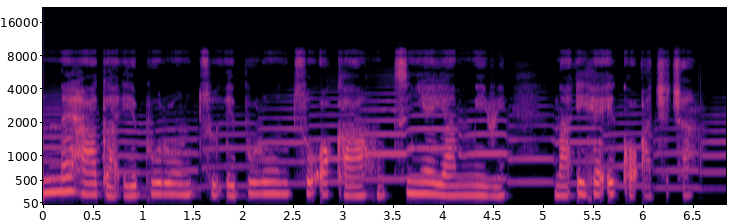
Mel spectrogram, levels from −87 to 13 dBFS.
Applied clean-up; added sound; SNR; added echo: none; Trumpet; 13 dB; none.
